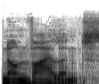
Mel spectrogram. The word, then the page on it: non violence: British English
